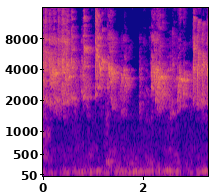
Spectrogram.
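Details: Several lovebirds, recorded 14 February 2023, trade rapid high squeaks and scratchy chirps in clustered bursts separated by short breaks.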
